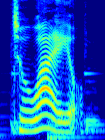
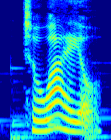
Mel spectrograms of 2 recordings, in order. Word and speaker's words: 좋아해요: 좋아해요. This is pronounced as a four-syllable word. The first syllable is 좋, second syllable is 아, the third syllable is 해, and the fourth syllable is 요.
